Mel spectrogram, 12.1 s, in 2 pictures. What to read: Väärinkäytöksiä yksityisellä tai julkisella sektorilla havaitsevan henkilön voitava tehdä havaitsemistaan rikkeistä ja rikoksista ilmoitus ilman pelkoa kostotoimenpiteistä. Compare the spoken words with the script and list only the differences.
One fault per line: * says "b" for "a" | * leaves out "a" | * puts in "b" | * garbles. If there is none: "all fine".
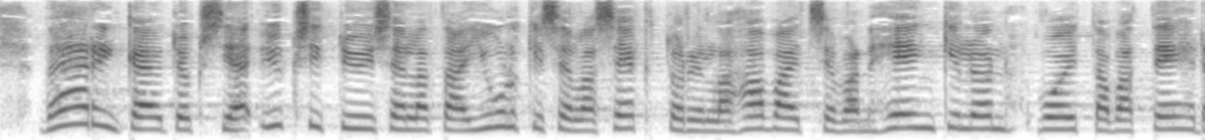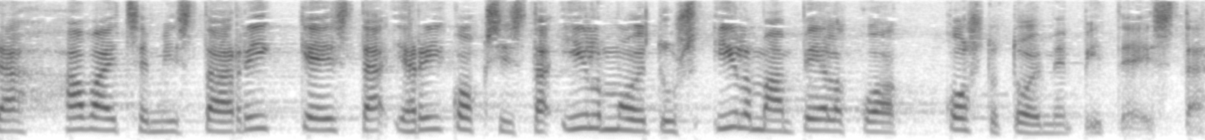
all fine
